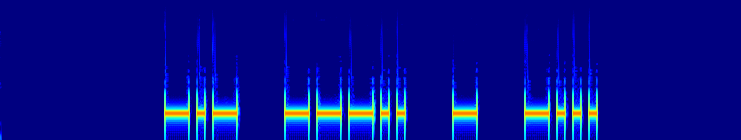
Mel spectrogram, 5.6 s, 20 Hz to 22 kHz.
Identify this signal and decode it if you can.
Morse code, heard as a keyed tone, about 20 wpm, spaced as for 15 wpm, 700 Hz. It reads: K8TB
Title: 238 Lesson 38g - Letter q - Call Signs 20wpm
